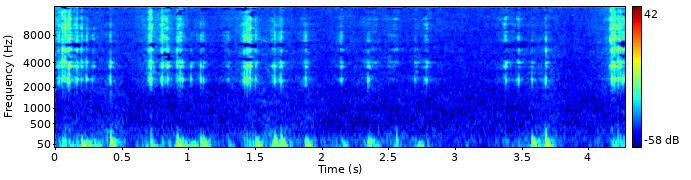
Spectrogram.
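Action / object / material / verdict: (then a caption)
tap / glass fishbowl / glass / none. Both hands tap and click fast with their fingertips on the base of an empty, hollow, clear glass fishbowl. The result is a quick, uneven run of soft, dull low thumps, each topped with a bright glassy click that dies away almost at once, with a brief lull near the middle.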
